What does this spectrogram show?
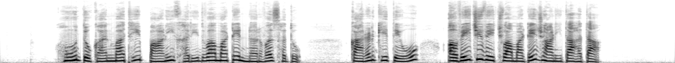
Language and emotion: Gujarati, fearful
